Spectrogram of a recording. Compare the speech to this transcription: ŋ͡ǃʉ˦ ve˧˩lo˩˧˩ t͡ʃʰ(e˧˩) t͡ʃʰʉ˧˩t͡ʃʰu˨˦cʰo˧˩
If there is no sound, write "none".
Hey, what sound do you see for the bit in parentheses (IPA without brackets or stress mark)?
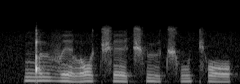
e˧˩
